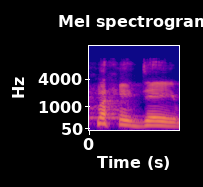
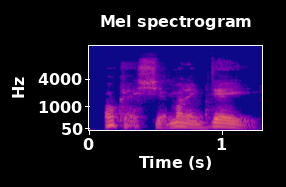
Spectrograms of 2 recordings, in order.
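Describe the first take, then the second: First: Says it again through a laugh; laughing repeat. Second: Hushed, low, to himself; half under his breath, deciding on the name; muttered realization. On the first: Real, not acted. Laughing to the listener about his bus-sign alias. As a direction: chuckle at his own alias. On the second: Retold or imitated. Seeing the bus sign, he quietly names himself. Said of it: "And I was like".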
